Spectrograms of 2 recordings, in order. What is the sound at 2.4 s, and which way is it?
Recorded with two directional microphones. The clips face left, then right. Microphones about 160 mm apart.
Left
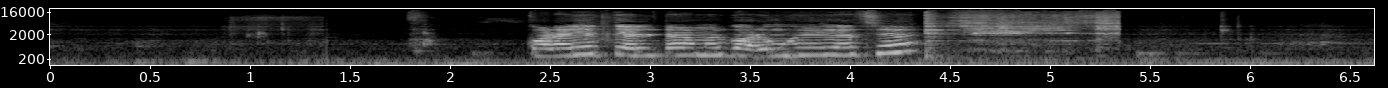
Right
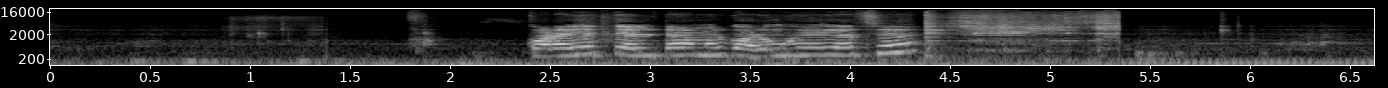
A woman's voice, 15° right (ahead or behind).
